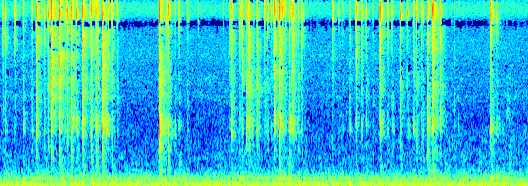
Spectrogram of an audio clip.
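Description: Bluetooth keyboard keys being typed in several quick bursts of clicks with short pauses between them, over a steady low hum.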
